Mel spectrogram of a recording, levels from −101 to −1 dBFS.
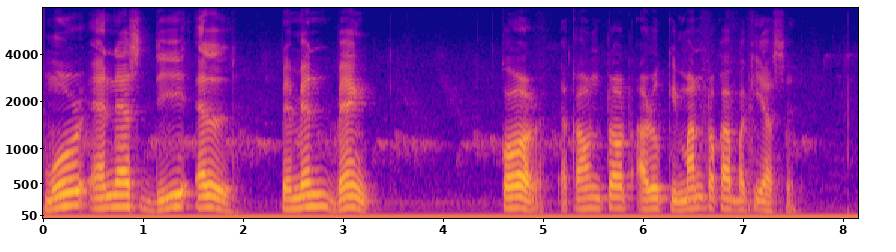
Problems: background sounds at intervals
